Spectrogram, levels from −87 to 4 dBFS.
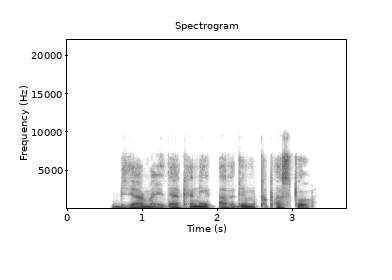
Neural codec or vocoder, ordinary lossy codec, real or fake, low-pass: codec, 16 kHz, 1 kbps, FunCodec, trained on LibriTTS, 50 frames a second; Opus, 32 kbps; fake; 7.2 kHz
